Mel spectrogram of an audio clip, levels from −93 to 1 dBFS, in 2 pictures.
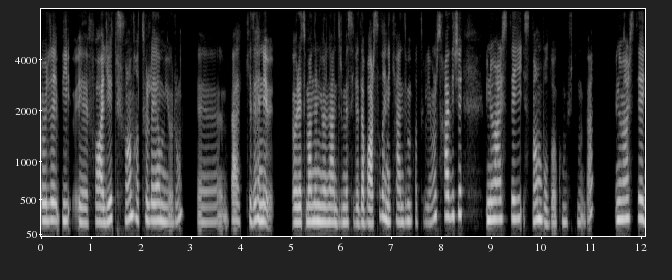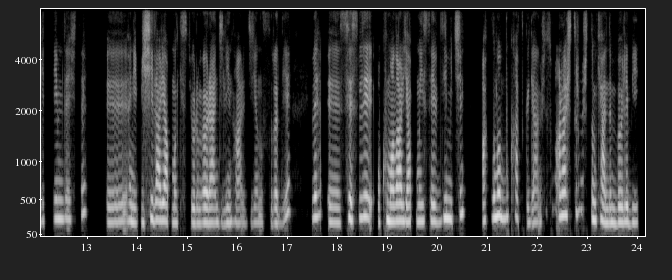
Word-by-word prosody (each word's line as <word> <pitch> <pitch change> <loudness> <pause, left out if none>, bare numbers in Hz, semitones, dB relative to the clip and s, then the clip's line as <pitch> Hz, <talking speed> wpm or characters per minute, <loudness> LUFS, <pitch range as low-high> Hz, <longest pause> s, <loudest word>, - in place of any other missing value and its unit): öyle 225 0 +1
bir, 225 -1 -2
eee, 200 -2 -5
faaliyet 210 +4 0
şu 225 - -11
an 275 +5 +3
hatırlayamıyorum. 225 -1 -3 0.3
Eee, 205 +4 -11 0.2
belki 220 0 -6
de, 230 - +1
hani, 220 -3 +1 0.4
öğretmenlerin 210 +1 +2
yönlendirmesiyle 205 -1 -2
de 200 -2 0
varsa 195 +6 0
da, 280 - 0
hani, 225 -5 +2
kendim 215 +1 -6
hatırlayamıyorum. 210 +4 -8
Sadece 280 +2 +1 0.5
üniversiteyi 245 +2 +1
İstanbul'da 220 -3 -3
okumuştum 205 -1 -13
ben. 335 - -8 0.5
Üniversiteye 255 +2 +1
gittiğimde, 250 +3 -3
işte, 315 +7 -8 0.4
eee, 205 +2 -3
hani, 205 -3 +1
bir 200 - -1
şeyler 235 +2 +4
yapmak 200 -3 +2
istiyorum 195 -1 -4
öğrenciliğin 195 -1 +2
harici, 190 -2 -9
yanı 100 -1 -8
sıra 190 - -4
diye 290 - -4 0.4
ve, 275 +2 +3
eee, 200 -2 -2
sesli 265 +4 +3
okumalar 220 +1 +6
yapmayı 215 0 +2
sevdiğim 220 +3 +3
için 305 +6 0 0.3
aklıma 260 +5 +5
bu 270 - -2
katkı 265 -8 -7
gelmişti. 210 - -7
Sonra 385 - -18
araştırmıştım 295 -1 +3
kendim, 200 -5 +2
böyle 205 -1 +4
bir 200 0 -4
220 Hz, 135 wpm, -23 LUFS, 205-250 Hz, 0.5 s, okumalar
